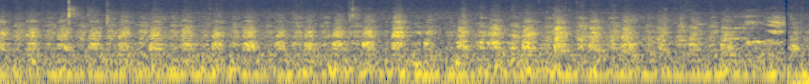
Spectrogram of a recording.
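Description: A bulldog panting: quick, steady breaths, each one a short noisy huff, repeating evenly.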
